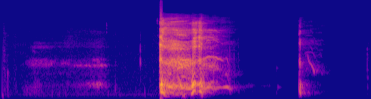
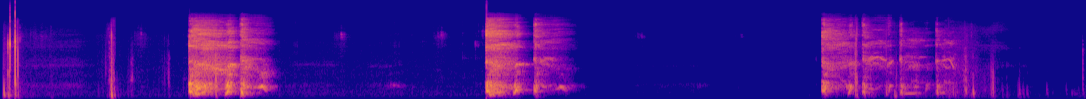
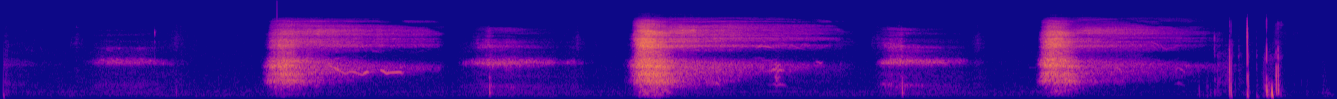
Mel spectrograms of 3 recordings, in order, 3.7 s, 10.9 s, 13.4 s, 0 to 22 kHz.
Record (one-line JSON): {"cough_length": "3.7 s", "cough_amplitude": 32768, "cough_signal_mean_std_ratio": 0.28, "three_cough_length": "10.9 s", "three_cough_amplitude": 32768, "three_cough_signal_mean_std_ratio": 0.3, "exhalation_length": "13.4 s", "exhalation_amplitude": 22400, "exhalation_signal_mean_std_ratio": 0.32, "survey_phase": "beta (2021-08-13 to 2022-03-07)", "age": "45-64", "gender": "Female", "wearing_mask": "No", "symptom_cough_any": true, "symptom_runny_or_blocked_nose": true, "symptom_sore_throat": true, "symptom_fatigue": true, "symptom_fever_high_temperature": true, "symptom_headache": true, "symptom_onset": "2 days", "smoker_status": "Ex-smoker", "respiratory_condition_asthma": false, "respiratory_condition_other": false, "recruitment_source": "Test and Trace", "submission_delay": "1 day", "covid_test_result": "Positive", "covid_test_method": "RT-qPCR", "covid_ct_value": 26.2, "covid_ct_gene": "N gene"}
